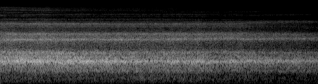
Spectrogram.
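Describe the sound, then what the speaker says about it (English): A long, steady, airy exhale through the mouth during a yoga core exercise, a soft continuous breathy hiss that fades slightly toward the end. "as you exhale through your mouth"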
